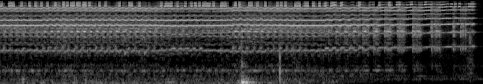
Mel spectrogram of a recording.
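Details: LG ThinQ refrigerator, manufactured 01/2022, about two years old: constant shrill whine at steady pitch that stops abruptly when the fridge is unplugged; owner blames the fan motor held by four screws.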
